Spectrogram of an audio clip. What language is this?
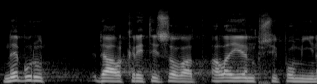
Czech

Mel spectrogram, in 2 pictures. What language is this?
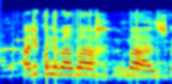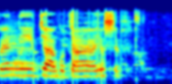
Kinyarwanda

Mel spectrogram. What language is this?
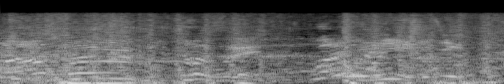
Japanese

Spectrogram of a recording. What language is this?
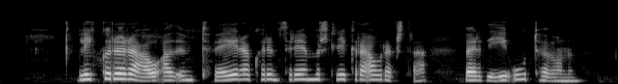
Icelandic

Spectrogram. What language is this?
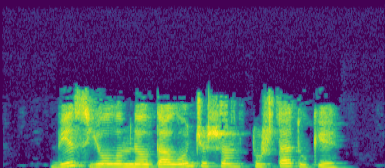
Mari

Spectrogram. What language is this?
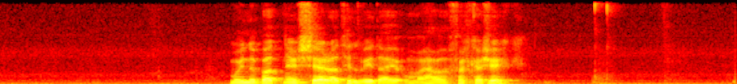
Faroese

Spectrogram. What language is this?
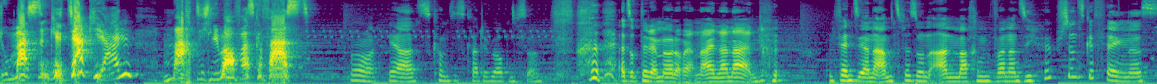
German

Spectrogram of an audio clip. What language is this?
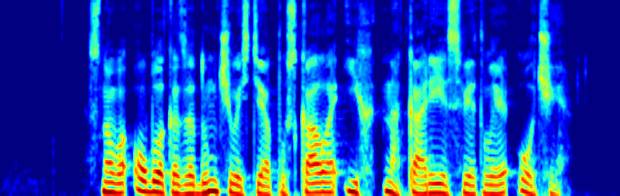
Russian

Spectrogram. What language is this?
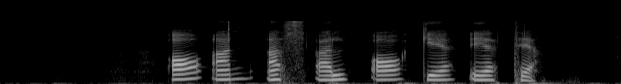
Norwegian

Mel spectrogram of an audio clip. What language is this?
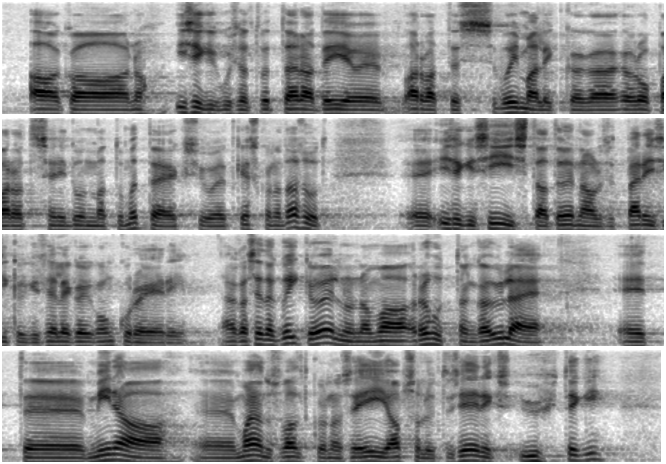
Estonian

